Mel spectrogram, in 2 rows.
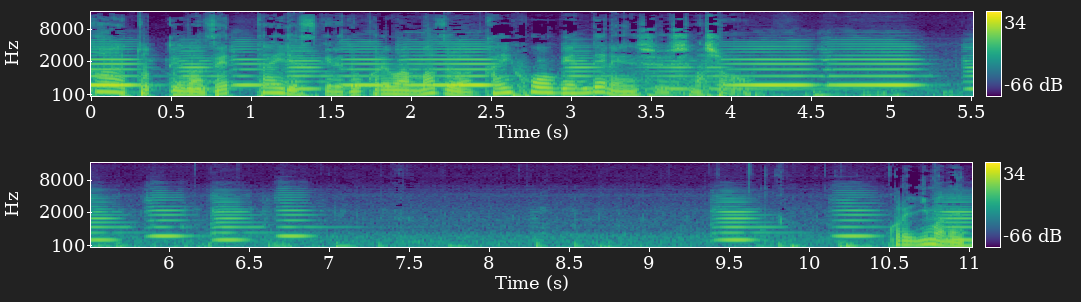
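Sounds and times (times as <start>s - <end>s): violin staccato notes: 0.0s - 11.0s.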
